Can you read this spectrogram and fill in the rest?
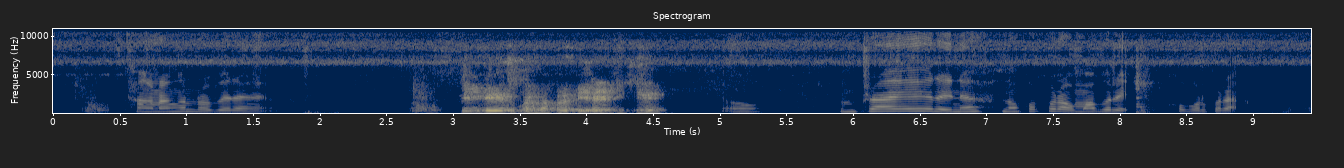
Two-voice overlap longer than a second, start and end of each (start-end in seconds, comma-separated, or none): none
